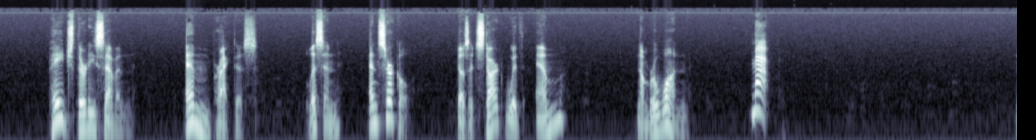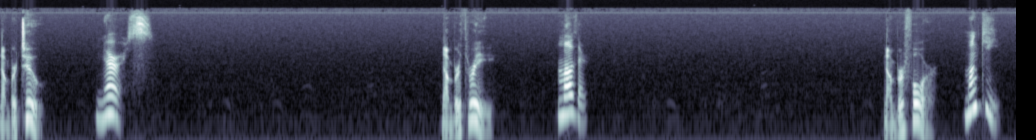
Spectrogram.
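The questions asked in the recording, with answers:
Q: Nurse.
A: No

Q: Mother.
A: Yes

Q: Monkey.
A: Yes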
